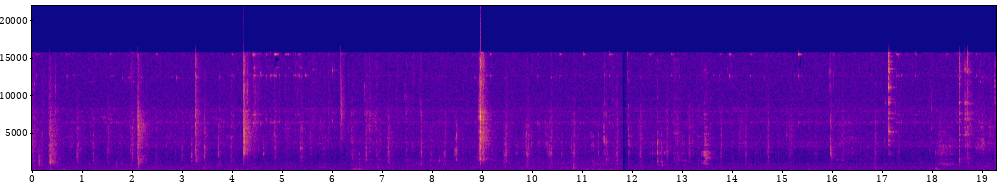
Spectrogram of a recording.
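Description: Chewing and mouth sounds of a person eating rice vermicelli noodles with chicken feet, with scattered sharp clicks and smacks.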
